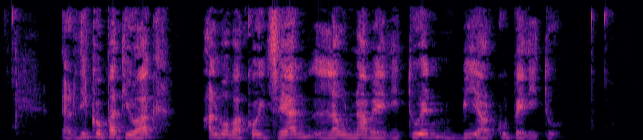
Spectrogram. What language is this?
Basque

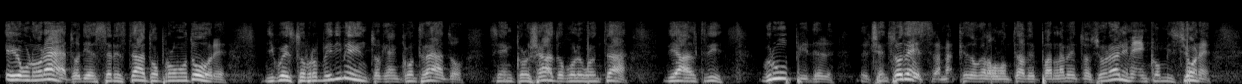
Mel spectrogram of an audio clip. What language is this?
Italian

